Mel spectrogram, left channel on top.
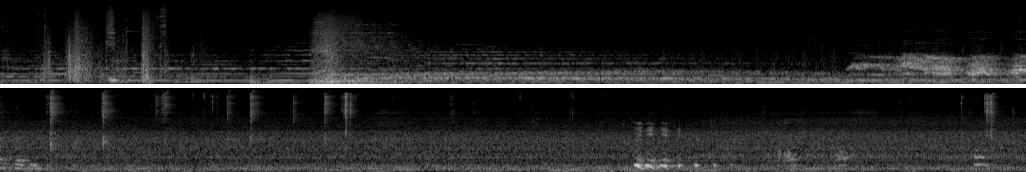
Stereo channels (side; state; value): both; different; correlation 0.00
